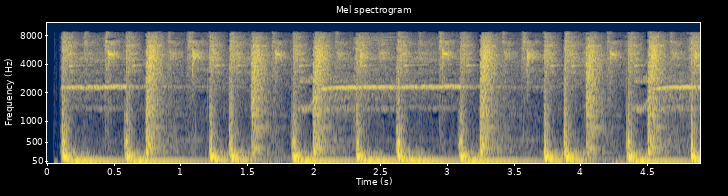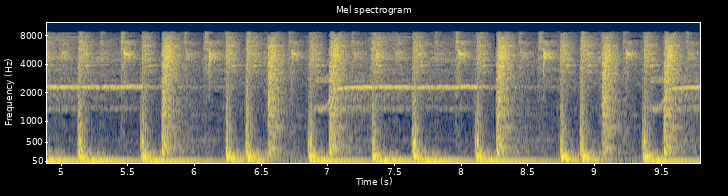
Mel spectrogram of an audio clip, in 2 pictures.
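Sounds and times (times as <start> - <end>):
drum loops: 0.0 - 9.7.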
